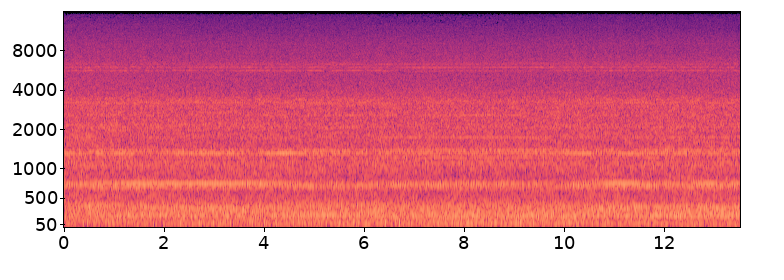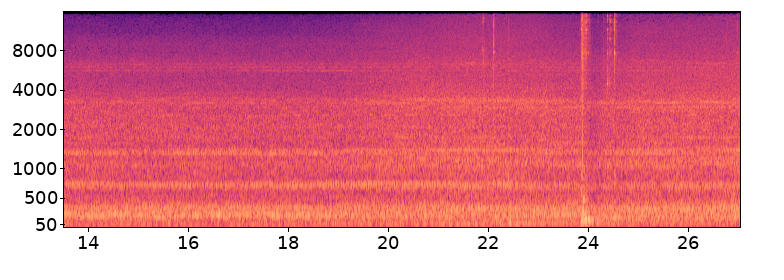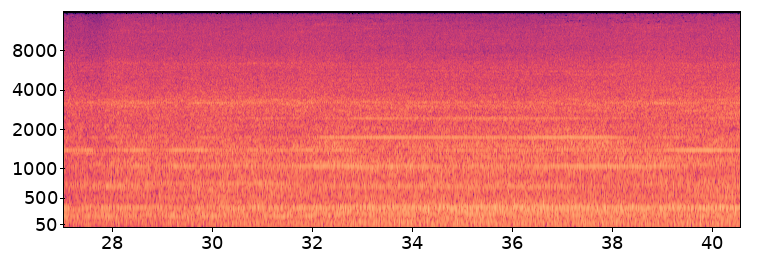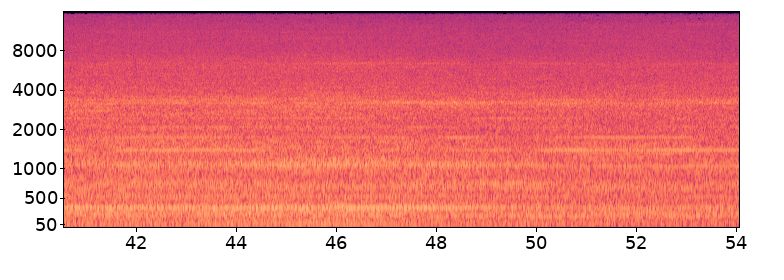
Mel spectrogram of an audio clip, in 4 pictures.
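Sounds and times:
air compressor droning: 18.9 - 32.9
brief rattle: 23.8 - 24.7.

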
